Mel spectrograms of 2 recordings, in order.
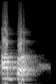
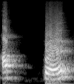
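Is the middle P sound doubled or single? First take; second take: single; doubled. First: The middle P sound is single and short. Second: The middle P sound is doubled, held long. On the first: The speaker calls it right. "we say upper" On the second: The speaker calls it wrong. "we don't say upper"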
